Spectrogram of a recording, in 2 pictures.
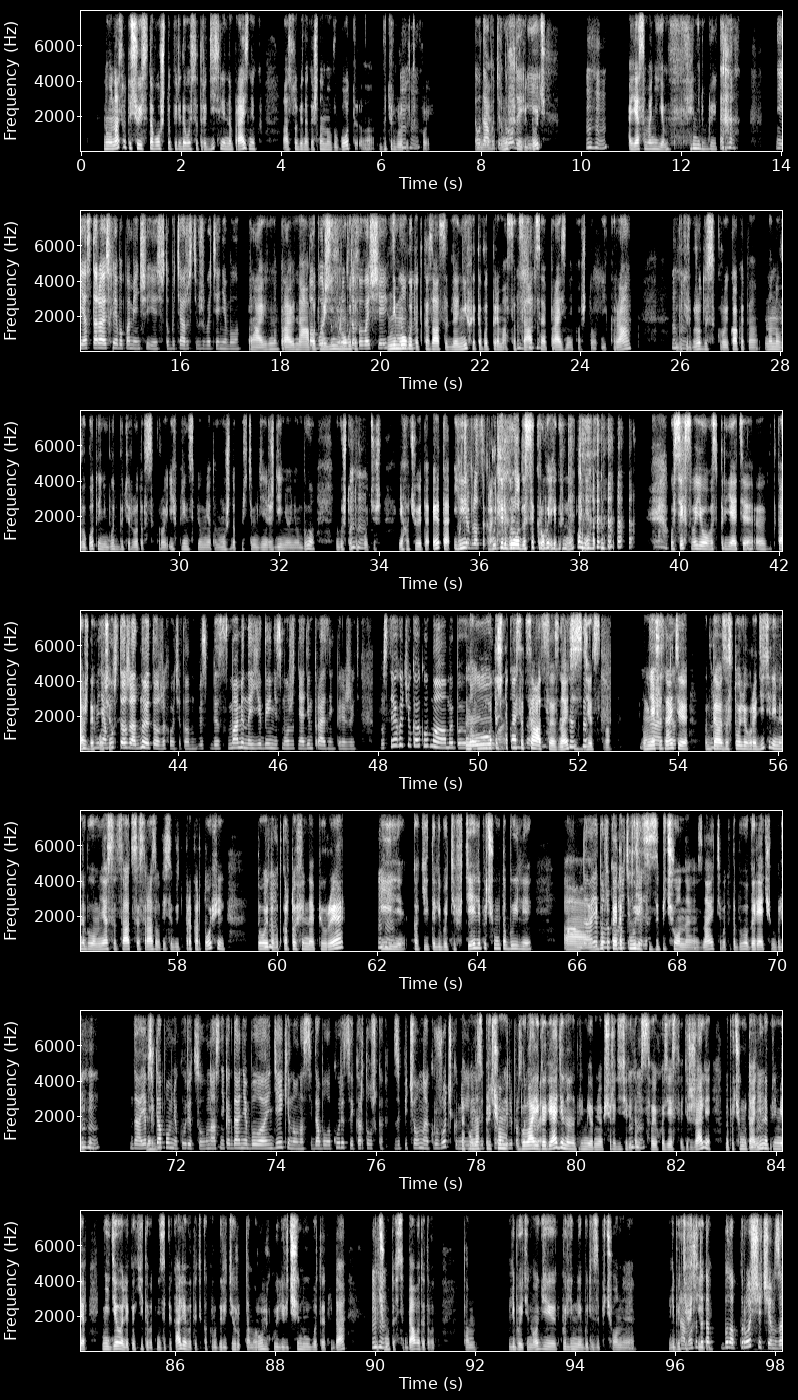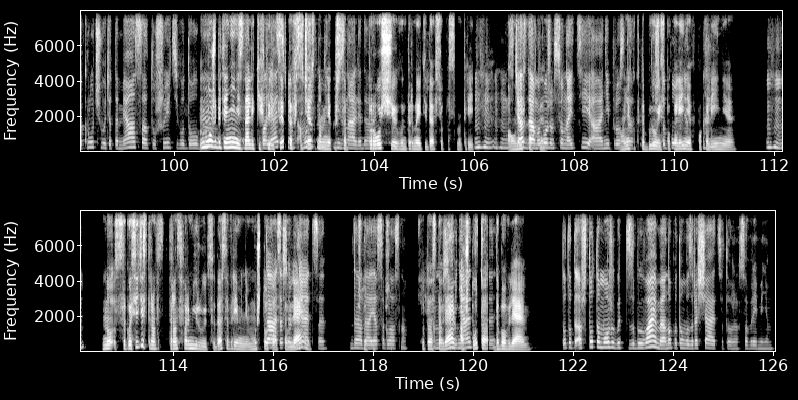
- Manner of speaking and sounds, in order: tapping; chuckle; chuckle; chuckle; laugh; laughing while speaking: "понятно"; background speech; chuckle; chuckle; alarm
- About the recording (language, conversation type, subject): Russian, unstructured, Какие блюда у тебя ассоциируются с праздниками?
